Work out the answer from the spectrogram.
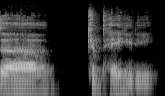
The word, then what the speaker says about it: Kapadie: It's Kapadie. That's how it's pronounced, but you guys can seriously just call me.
